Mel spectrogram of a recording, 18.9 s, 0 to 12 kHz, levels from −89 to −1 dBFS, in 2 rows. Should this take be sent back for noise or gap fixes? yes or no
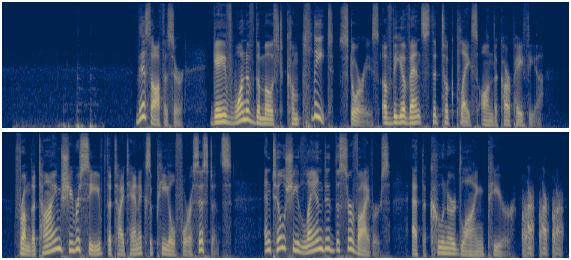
yes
